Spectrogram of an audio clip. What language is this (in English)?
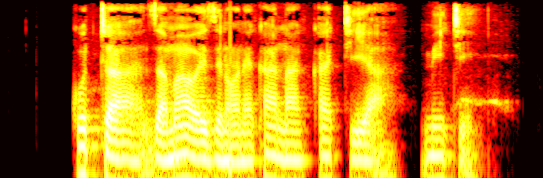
Swahili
